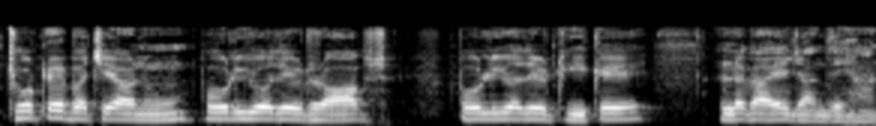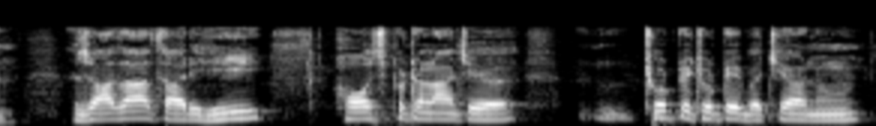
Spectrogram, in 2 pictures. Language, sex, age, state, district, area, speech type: Punjabi, male, 60+, Punjab, Jalandhar, rural, spontaneous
